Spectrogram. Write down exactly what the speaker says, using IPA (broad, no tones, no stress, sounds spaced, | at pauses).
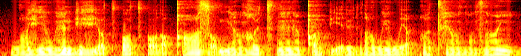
w ɑ vʲ ɑ̃ w ɛ̃ bʲ ʌ vʲ ɔ̰ t͡sʼ ɔ t͡sʼ ɔ̰ ɾ ɔ̰ qʼ ɑ z ɔ̰ mʲ ɑ̃ ʁ ʉ t͡sʼ ɛ̃ ɾ ɛ̃ qʼ u pʲ ḛ ɾ y r ɑ w ẽ w ḛ qʷ ɛ tʰ ɛ̃ ðˤ ɛ̃ zˤ ĩ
